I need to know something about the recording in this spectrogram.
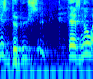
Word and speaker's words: Debussy: And it is also Debussy and not Debussy, because people want him more beautiful than he is. He is fine, and his name is fine. His name is Debussy.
